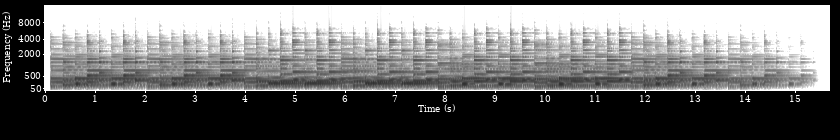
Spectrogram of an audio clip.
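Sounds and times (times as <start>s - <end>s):
guitar piece: 0.1s - 15.4s.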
